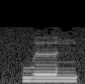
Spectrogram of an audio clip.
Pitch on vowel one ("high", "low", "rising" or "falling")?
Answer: low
